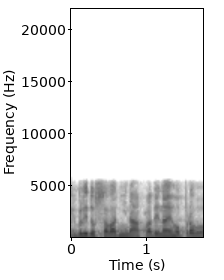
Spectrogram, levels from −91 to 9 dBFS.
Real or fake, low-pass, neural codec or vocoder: real; 5.4 kHz; none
